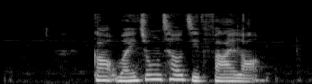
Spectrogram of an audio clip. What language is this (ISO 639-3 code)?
yue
